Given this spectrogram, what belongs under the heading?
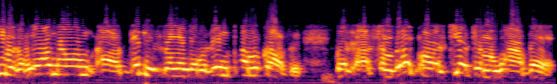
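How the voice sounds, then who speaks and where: A woman with a Mississippi accent and a high pitch talks at a fairly quick pace, her pitch swinging very widely while her loudness stays very even, over noticeable background noise. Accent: US Southern, Mississippi. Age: 80s+. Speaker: caller. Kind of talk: radio call-in talk. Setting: phone call.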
